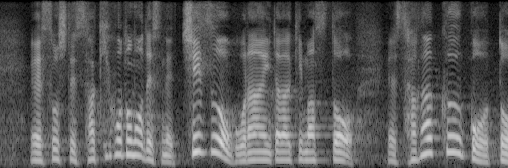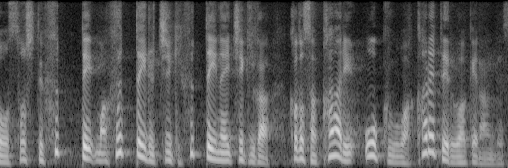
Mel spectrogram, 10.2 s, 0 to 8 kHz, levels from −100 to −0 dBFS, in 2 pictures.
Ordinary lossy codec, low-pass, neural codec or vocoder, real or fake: none; none; codec, 16 kHz, 6 kbps, DAC; fake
